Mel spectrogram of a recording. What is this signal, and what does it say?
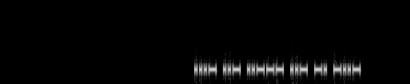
Morse code, heard as a keyed tone, about 47 wpm, 700 Hz. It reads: VU2UNX
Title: DXCC-100 Call Signs - 6 Characters - Repeated 3x - 50wpm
